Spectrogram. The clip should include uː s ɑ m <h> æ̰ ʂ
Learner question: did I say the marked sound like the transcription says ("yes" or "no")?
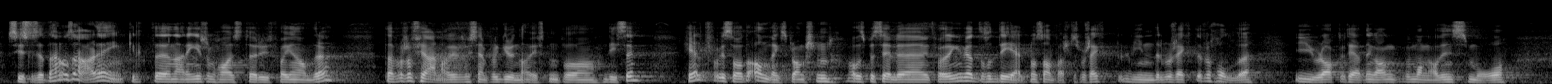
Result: no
